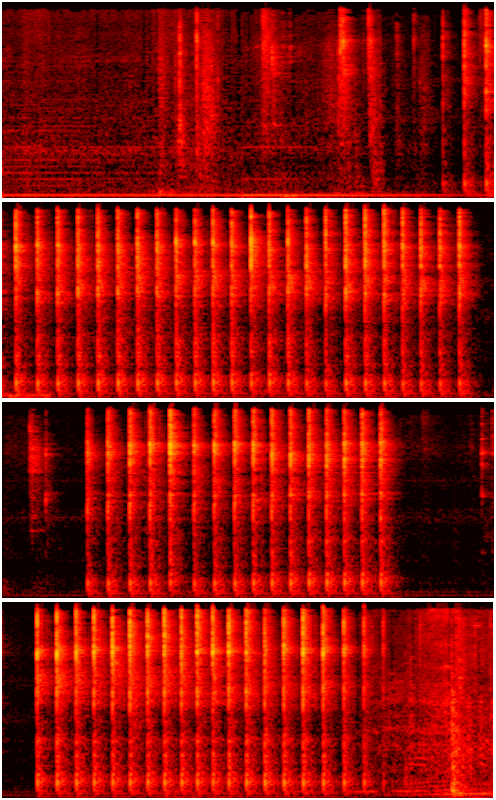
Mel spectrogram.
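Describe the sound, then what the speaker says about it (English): Sheet steel is hammered into the long pointed tip of a sword scabbard, rapid, evenly spaced metallic blows close by, arriving in several long runs broken by short pauses. "start to bend the steel that I cut out to be this long point at the end of the scabbard"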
